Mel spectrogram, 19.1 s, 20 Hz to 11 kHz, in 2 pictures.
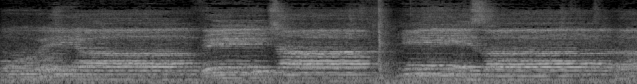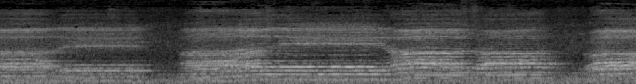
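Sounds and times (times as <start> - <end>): voices singing a hymn: 0.0 - 19.0.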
